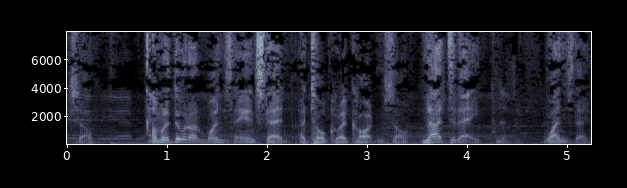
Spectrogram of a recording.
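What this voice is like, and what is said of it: Voice in poor condition. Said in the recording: “my voice isn't good”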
